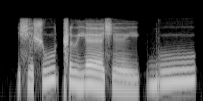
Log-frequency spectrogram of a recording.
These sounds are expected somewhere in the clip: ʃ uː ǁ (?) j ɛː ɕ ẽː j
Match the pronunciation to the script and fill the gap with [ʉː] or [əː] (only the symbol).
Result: ʉː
